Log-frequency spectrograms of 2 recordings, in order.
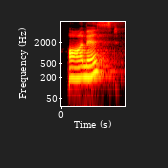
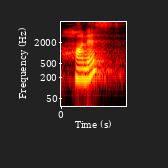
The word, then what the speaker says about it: honest: There are some words that the H is there in the spelling but is absolutely not pronounced. And here are the words. Our it's not how. And yes, it sounds just like our as in our company. Our honest, not honest. Honor as in your honor.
